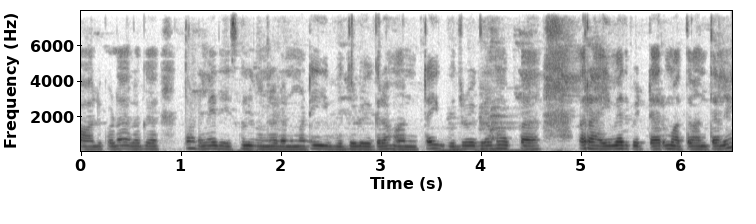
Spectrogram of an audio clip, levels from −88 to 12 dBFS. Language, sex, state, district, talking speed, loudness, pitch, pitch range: Telugu, female, Andhra Pradesh, Krishna, 195 wpm, -17 LUFS, 170 Hz, 160-180 Hz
